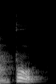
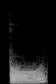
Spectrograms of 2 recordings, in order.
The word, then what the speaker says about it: 不: Donc encore une fois parce que ici, le verbe "qu" c'est un 4e ton, donc le "bu" qui va être avant va se prononcer avec un 2e ton.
